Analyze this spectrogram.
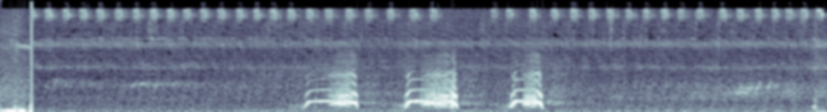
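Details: Owl hooting softly in a forest, three low hollow hoots about a second apart, each slightly rising then falling, after a sharp knock at the start; faint steady high ticking of insects throughout.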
